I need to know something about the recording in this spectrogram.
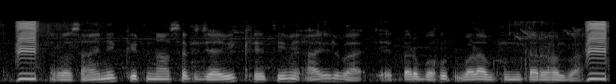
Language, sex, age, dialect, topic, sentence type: Bhojpuri, male, <18, Western, agriculture, statement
